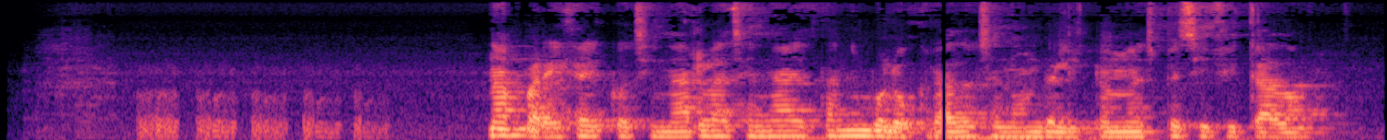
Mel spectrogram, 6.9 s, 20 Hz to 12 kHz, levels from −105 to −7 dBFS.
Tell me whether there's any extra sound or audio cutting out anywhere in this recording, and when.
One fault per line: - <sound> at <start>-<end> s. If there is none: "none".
- laugh at 0.7-2.0 s
- dropout at 4.7-4.7 s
